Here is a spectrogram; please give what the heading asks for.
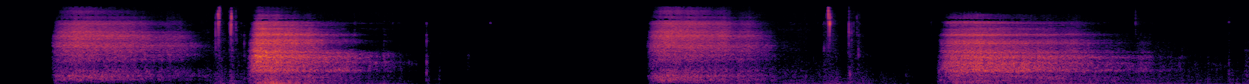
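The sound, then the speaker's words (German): Deep, slow breathing during a guided meditation: four long, airy breath sounds in two pairs, each swelling and fading, separated by quiet pauses, with no talking. “Nun atme nochmal tief ein und aus.”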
